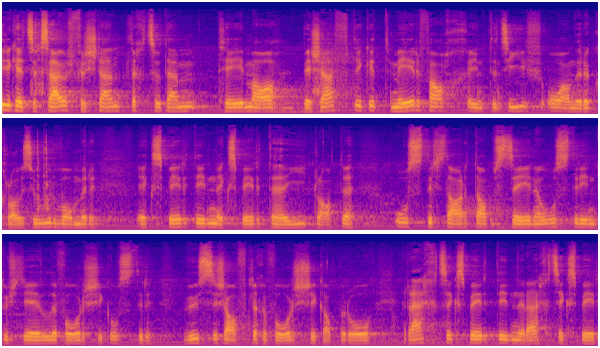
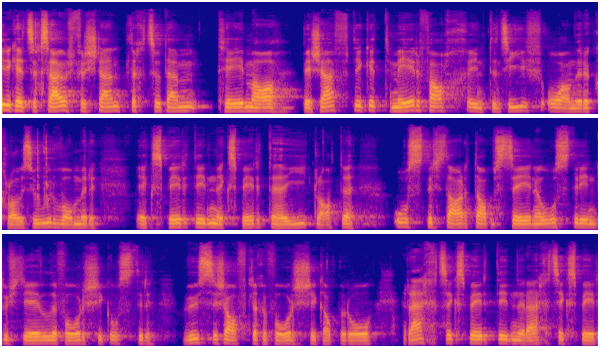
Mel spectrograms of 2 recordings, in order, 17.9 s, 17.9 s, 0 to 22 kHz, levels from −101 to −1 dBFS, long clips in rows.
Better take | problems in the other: first | noise reduction (neural mask model Resemble Enhance denoiser)

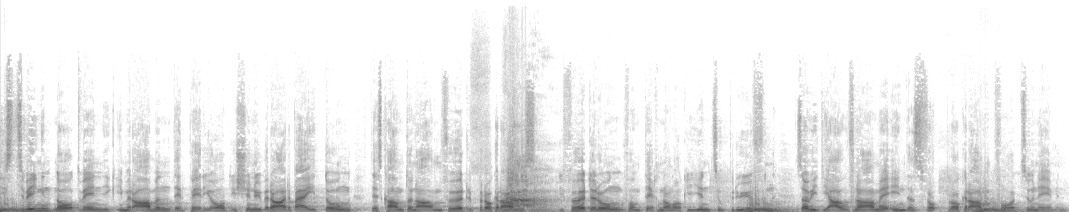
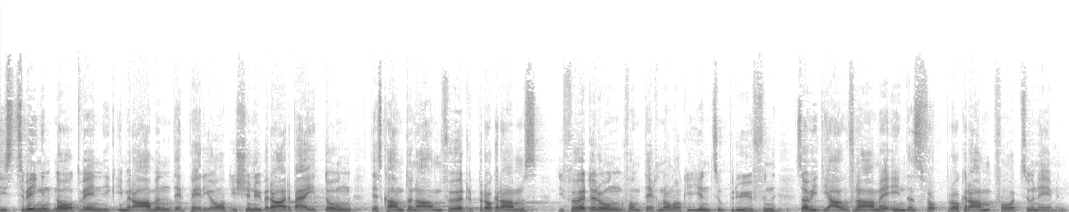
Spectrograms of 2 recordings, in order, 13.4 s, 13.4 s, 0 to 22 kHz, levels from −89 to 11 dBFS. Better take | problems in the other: second | background sound (Animal); 9 dB below the speech

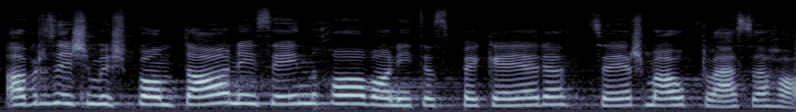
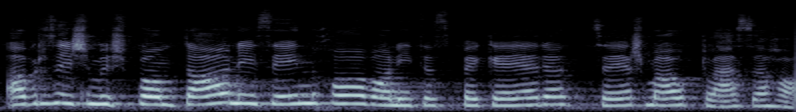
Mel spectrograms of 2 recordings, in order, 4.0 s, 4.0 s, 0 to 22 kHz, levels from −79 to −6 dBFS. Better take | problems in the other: first | room echo; dies away in 0.3 s

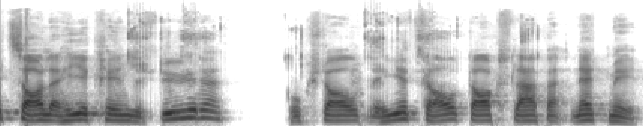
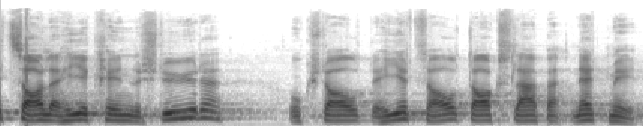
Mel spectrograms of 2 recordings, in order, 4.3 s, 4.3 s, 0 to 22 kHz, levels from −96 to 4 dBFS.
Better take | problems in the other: second | noise reduction (neural mask model Resemble Enhance denoiser)

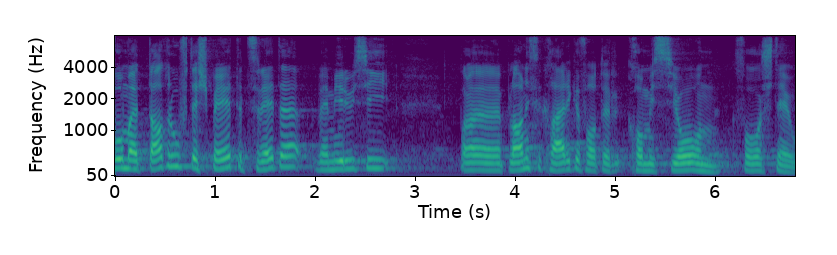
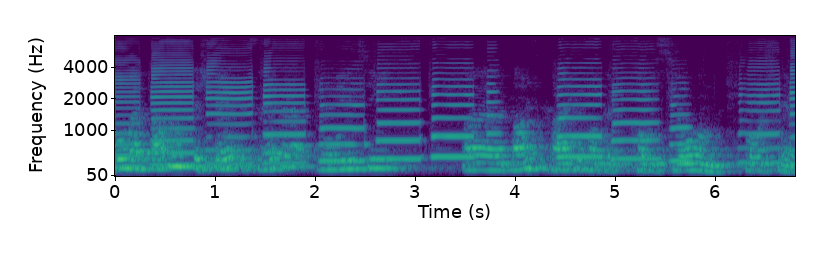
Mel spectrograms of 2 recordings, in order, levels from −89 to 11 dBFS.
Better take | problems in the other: first | background sound (Wind instrument, woodwind instrument); 5 dB below the speech // room echo; dies away in 0.9 s

